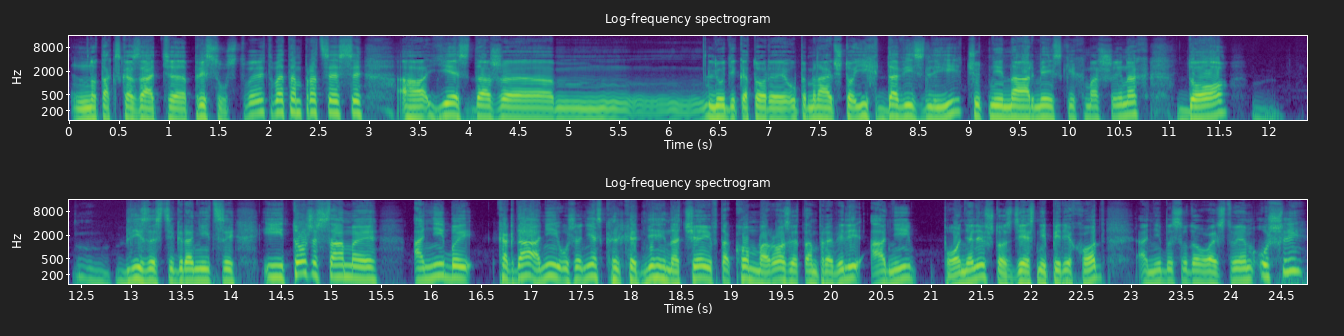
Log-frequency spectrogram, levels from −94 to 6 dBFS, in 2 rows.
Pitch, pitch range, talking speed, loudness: 135 Hz, 120-155 Hz, 125 wpm, -17 LUFS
